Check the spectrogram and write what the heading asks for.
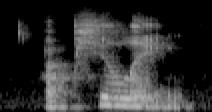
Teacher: Âm thứ hai sẽ nhận trọng âm nên các bạn sẽ kéo ra một chút xíu ạ.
